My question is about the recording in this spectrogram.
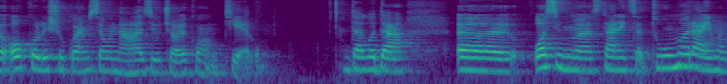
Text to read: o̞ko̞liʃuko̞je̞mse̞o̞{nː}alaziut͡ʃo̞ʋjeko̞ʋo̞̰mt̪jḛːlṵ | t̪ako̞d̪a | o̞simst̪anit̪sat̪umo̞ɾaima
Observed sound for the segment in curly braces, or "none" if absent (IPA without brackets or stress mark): nː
